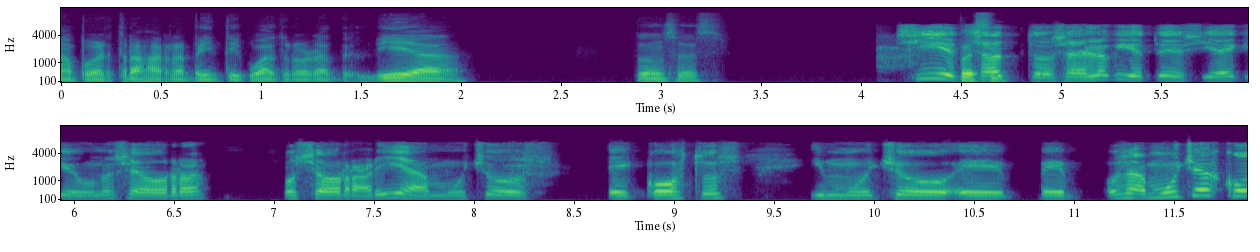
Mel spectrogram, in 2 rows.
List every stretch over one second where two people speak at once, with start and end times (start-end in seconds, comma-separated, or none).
none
